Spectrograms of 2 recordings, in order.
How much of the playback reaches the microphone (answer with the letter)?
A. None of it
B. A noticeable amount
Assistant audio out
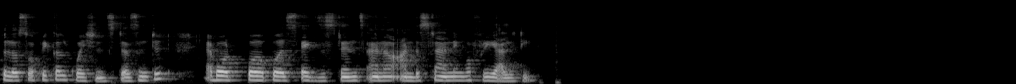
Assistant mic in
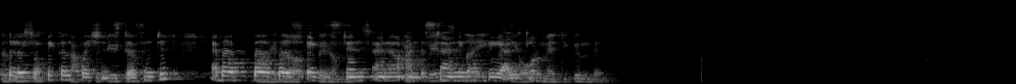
B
